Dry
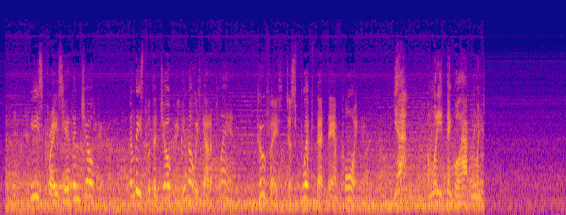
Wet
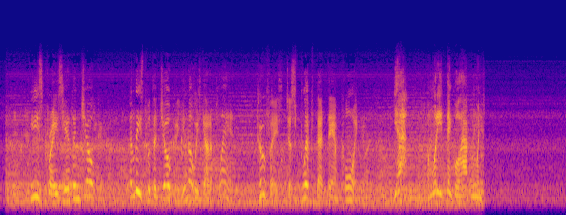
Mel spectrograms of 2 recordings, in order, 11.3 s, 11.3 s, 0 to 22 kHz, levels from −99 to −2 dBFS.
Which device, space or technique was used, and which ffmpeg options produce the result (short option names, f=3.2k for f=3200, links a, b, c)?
television speaker: -af "highpass=f=190:w=0.5412,highpass=f=190:w=1.3066,equalizer=f=200:t=q:w=4:g=4,equalizer=f=310:t=q:w=4:g=4,equalizer=f=560:t=q:w=4:g=-8,equalizer=f=1.4k:t=q:w=4:g=8,equalizer=f=2.8k:t=q:w=4:g=9,lowpass=f=6.8k:w=0.5412,lowpass=f=6.8k:w=1.3066"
